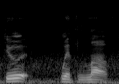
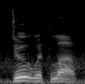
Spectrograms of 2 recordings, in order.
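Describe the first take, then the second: First: Said in the usual way. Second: "Do" punched, louder, whole line driven home; louder, stressed "Do it with love"; emphatic repeat. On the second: Shown as a demonstration. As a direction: hammer the point home a second time. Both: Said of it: "here's the key".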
